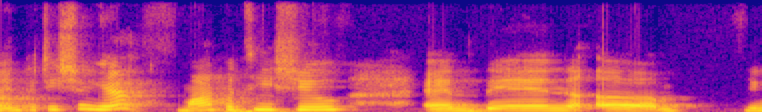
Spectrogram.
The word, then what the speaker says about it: Mon-Petit-Choux: So you guys can check that out, and also check out Maribelle Cakery, Mon-Petit-Choux. Did I pronounce it right? Mon-Petit-Choux, yeah.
